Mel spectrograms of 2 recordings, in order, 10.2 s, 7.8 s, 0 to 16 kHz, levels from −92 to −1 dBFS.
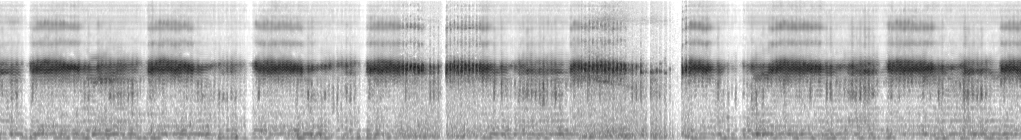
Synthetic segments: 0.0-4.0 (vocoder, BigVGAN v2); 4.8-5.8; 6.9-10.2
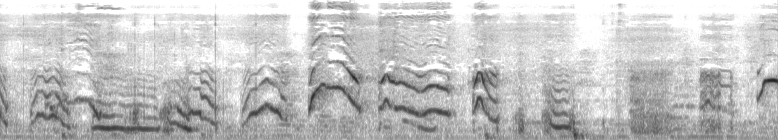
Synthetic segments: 1.3-2.0 (vocoder, BigVGAN v2)

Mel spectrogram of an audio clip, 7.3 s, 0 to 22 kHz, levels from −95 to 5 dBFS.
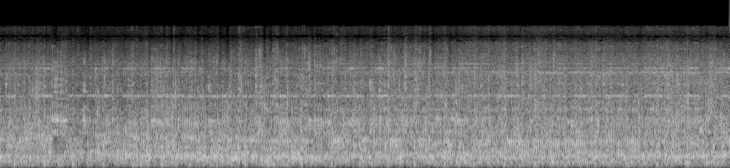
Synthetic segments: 3.2-3.9 (vocoder, BigVGAN v2); 6.1-7.3

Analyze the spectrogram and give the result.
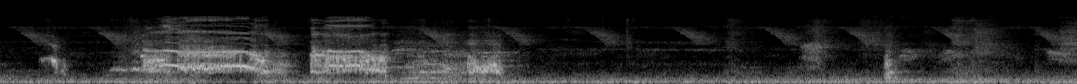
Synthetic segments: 4.1-5.2 (vocoder, BigVGAN v2); 5.8-10.4

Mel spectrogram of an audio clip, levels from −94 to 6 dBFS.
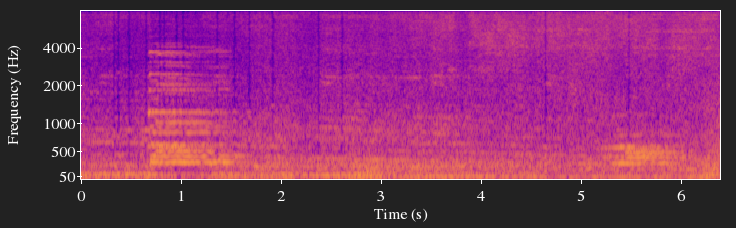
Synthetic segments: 0.0-2.2 (vocoder, BigVGAN v2); 2.9-6.4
